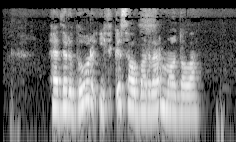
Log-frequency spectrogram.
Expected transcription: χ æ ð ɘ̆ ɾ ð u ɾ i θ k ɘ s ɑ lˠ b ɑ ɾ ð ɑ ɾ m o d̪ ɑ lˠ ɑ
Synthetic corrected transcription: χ æ ð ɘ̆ ɾ ð u ɾ i θ k ɘ s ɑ lˠ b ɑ ɾ ð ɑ ɾ m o d̪ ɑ lˠ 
